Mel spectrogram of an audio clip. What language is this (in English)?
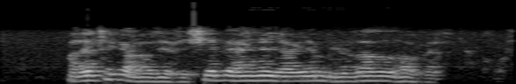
Spanish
